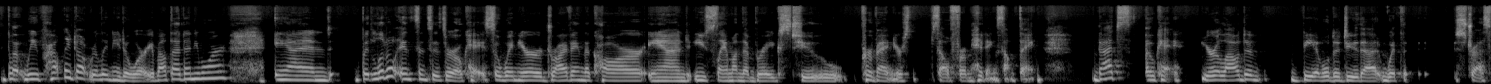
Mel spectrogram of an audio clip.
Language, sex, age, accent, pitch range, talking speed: English, female, 30-49, American, 170-210 Hz, 190 wpm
